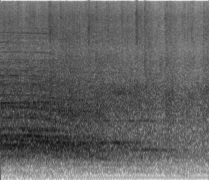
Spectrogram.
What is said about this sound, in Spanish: Ahora sí hay que darle un fuerte aplauso al que vive por los siglos de los siglos. De un grito de victoria.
